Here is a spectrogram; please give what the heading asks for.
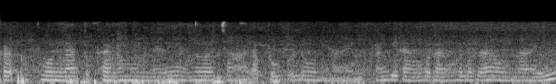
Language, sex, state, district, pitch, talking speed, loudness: Telugu, female, Andhra Pradesh, Chittoor, 180 Hz, 130 wpm, -20 LUFS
